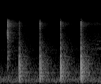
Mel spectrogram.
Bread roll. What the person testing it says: you tap the bottom and it should sound hollow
